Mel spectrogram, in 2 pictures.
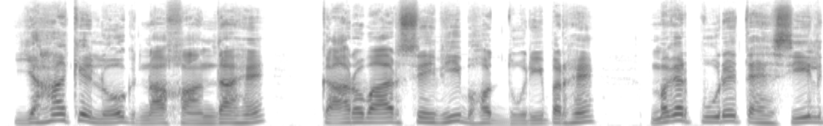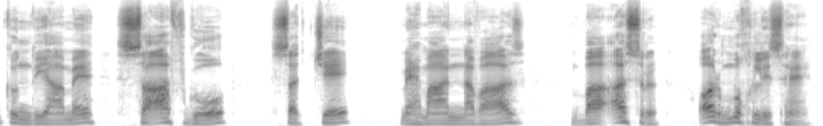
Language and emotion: Urdu, neutral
